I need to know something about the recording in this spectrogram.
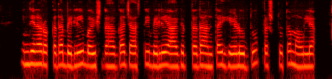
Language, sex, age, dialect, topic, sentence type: Kannada, female, 41-45, Dharwad Kannada, banking, statement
